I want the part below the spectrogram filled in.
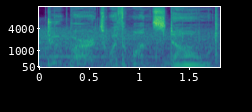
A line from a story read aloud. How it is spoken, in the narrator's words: I whispered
